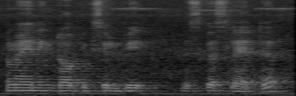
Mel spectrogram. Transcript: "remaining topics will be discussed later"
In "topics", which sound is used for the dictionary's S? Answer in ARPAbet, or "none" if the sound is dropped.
S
